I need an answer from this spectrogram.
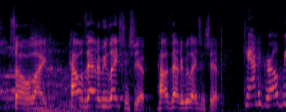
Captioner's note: audience exclaiming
